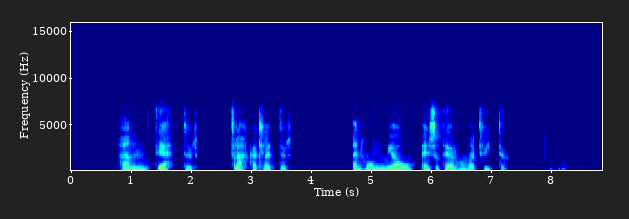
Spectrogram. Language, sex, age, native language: Icelandic, female, 50-59, Icelandic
